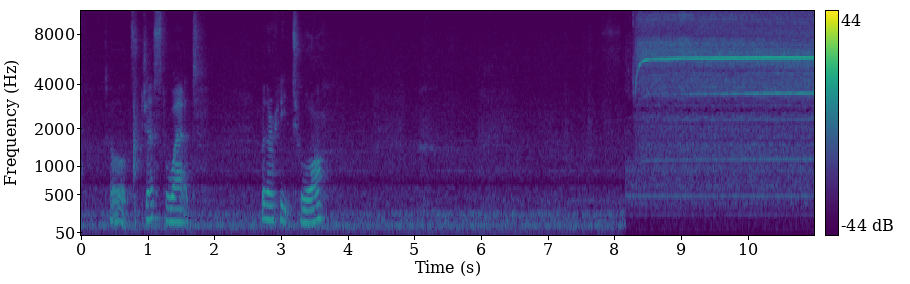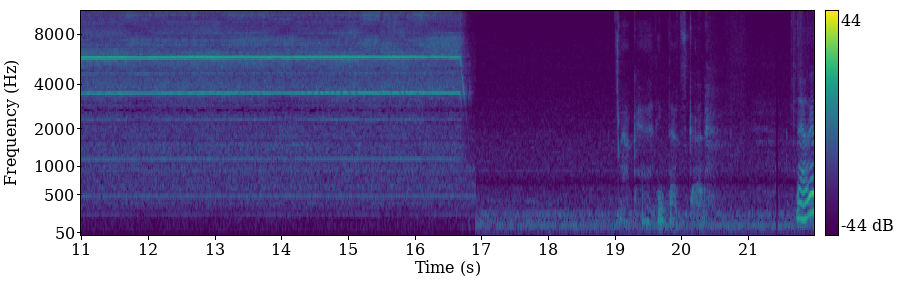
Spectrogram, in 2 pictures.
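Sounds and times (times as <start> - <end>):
heat tool fan whining: 0.0 - 17.0.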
